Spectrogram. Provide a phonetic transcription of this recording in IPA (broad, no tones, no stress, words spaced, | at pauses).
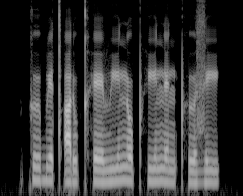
kɯbetʼaɾu kʰe βino pʰinen pʰɯ zi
